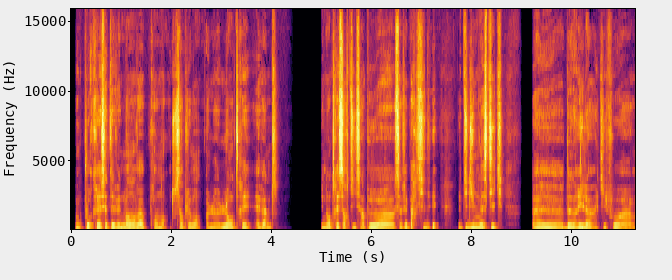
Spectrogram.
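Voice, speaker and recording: Guy walking thru a software tutorial, mellow darkish voice, lots of euh and restarts. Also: mid-range voice. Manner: relaxed explaining, frequent fillers and self-corrections. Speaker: game development tutorial teacher. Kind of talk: screen-recorded software tutorial.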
